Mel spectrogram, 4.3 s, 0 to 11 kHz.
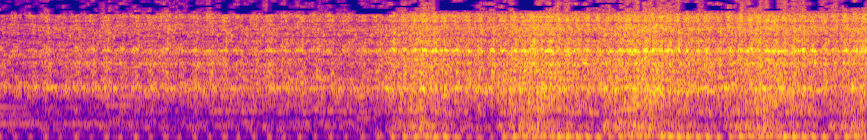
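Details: Honda Vario 125 injection scooter after a no-cost fix for radiator coolant spraying out when hot and low power. Engine warm; an even, steady putter that firms up as revs settle, with no misses or knocks: normal idle.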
